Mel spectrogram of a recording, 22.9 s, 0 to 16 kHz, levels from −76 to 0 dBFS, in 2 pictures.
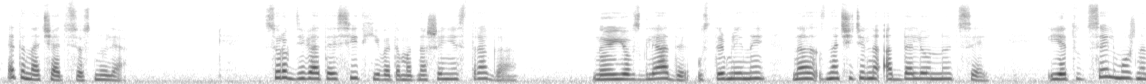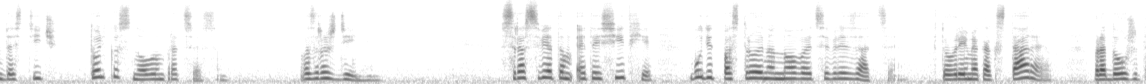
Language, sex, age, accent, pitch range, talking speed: Russian, female, 30-49, native, 205-255 Hz, 115 wpm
